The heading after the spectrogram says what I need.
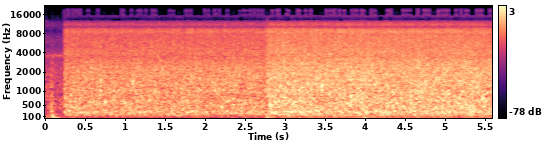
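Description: A loud, continuous rush of a stream or waterfall on the Fiery Gizzard Trail in Tennessee covers the recording, with no animal voices.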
